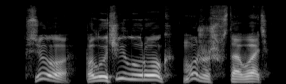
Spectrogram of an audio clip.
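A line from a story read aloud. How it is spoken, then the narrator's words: Good-natured booming. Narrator (Russian): добродушно прогудел конюх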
